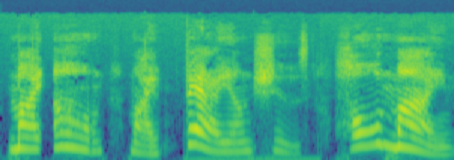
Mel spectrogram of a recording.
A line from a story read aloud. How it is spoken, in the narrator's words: she cried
